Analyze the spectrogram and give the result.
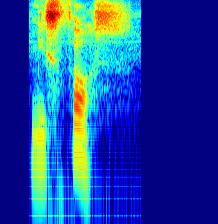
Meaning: salary, pay, wage
- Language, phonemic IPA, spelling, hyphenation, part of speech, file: Greek, /miˈsθos/, μισθός, μι‧σθός, noun, El-μισθός.ogg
